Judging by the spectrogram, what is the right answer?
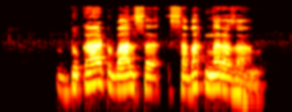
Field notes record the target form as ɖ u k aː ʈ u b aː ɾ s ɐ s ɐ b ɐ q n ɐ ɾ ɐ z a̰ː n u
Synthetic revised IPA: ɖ u k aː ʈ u b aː l s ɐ s ɐ b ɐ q n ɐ ɾ ɐ z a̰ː n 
